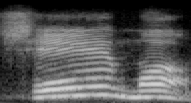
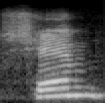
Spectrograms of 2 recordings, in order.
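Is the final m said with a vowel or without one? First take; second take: with vowel; without vowel. First: The m is said fully with a vowel. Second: The m closes the syllable with no vowel. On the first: The speaker calls it right. "মটা পূর্ণ" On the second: The speaker calls it wrong. "সেম কিন্তু নয়"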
